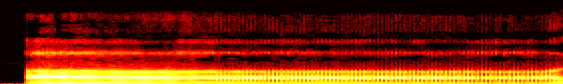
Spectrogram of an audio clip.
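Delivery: a long voiced "あー"; 有声音のあー. Shown as a demonstration. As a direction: hold "あー" so the throat buzzes. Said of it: "あーって言ってごらん". (喉を震わせて「あー」)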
